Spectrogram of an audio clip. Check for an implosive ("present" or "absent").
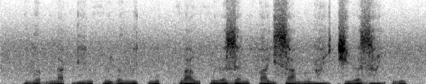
absent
